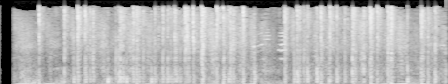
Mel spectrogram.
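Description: A string of firecrackers going off on the ground: a rapid, irregular run of many small bangs each second, starting suddenly.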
